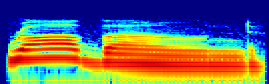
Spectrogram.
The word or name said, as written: rawboned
